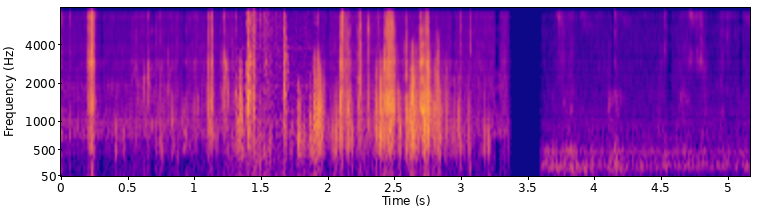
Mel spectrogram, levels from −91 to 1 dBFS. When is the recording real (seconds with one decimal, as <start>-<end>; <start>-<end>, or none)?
1.3-1.9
